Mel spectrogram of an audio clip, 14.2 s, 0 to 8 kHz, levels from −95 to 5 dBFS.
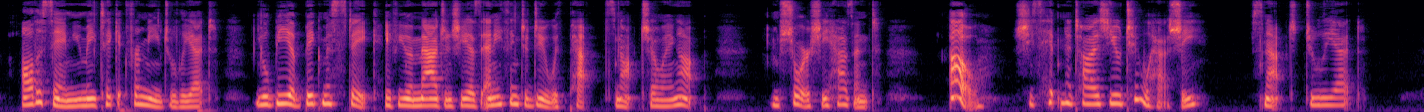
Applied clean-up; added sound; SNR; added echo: none; none; none; none.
